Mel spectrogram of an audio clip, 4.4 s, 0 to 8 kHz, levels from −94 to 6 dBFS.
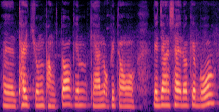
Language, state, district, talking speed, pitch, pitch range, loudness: Kokborok, Tripura, West Tripura, 150 wpm, 190 Hz, 180-200 Hz, -17 LUFS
